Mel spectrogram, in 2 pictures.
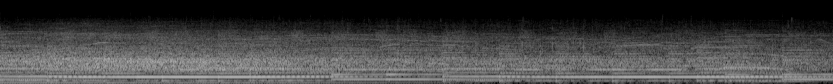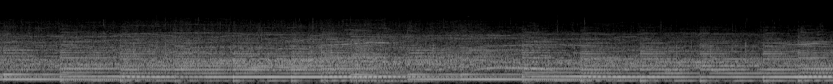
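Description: Sustained synthesizer pad chords changing every three to four seconds, with a large concert crowd cheering and whistling underneath, the cheering loudest in the first few seconds.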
